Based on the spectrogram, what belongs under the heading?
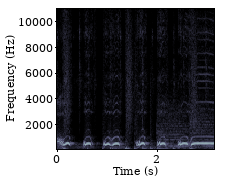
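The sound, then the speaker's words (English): A person's voice imitates a barred owl, giving a rhythmic series of about six or seven loud hoots with rising and falling inflections, ending on a drawn-out call. “I'm going to hoot like a barred owl, okay?”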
